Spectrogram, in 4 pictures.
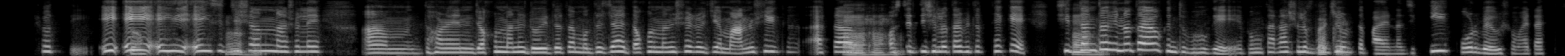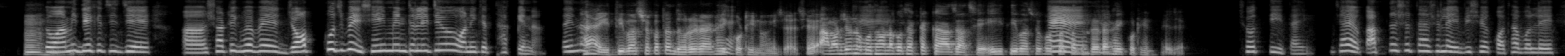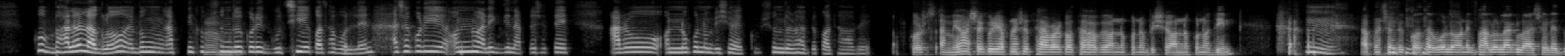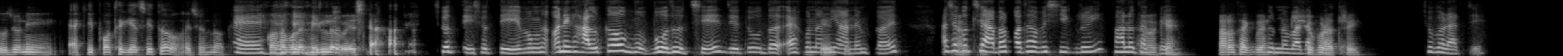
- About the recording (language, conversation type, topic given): Bengali, unstructured, দরিদ্রতার কারণে কি মানুষ সহজেই হতাশায় ভোগে?
- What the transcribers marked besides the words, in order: in English: "মেন্টালিটি"; other background noise; chuckle; chuckle; chuckle; in English: "আনএমপ্লয়েড"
